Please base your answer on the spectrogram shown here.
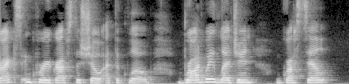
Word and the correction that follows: Graciela Daniele: It looks like Graciela Daniele. – Yeah. – Graciela Daniele.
